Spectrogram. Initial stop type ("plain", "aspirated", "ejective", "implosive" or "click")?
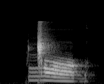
click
